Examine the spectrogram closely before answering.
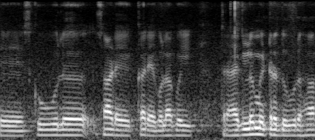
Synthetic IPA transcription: eːskuːlsaːɽeːkəɾeːkoːlaːkoːiː | t̪ɾɛːkɪloːmiːʈəɾd̪uːɾəɦaː

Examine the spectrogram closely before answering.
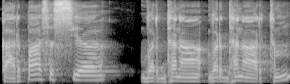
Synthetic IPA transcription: kaːɾpaːsɐsjɐ | ʋɐɾd̪ʱɐnaːʋɐɾd̪ʱɐnaːɾt̪ʰɐm

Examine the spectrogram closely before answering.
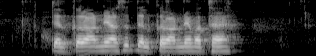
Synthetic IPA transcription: t̪elkəɾaːnːẽast̪elkəɾaːnːẽːmət̪ʰɛː

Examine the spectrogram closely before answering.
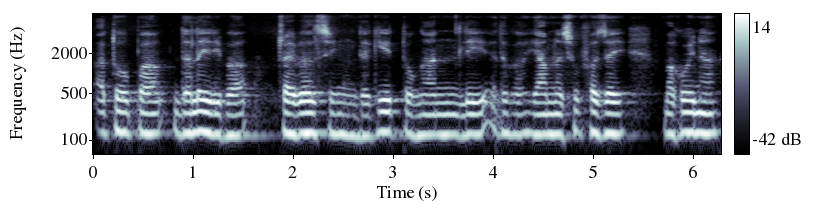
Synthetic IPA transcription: ɐtopɐdɐlɐjɾibɐtɾajbelsiŋdɐɡitoŋanliɐduɡɐjamnɐsupʰɐzaj | mɐkʰojnɐ

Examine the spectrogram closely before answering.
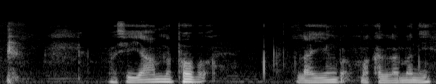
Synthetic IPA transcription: mɐsijamnɐpʰobɐ | lajeŋbɐmɐkʰɐlːɐmɐni

